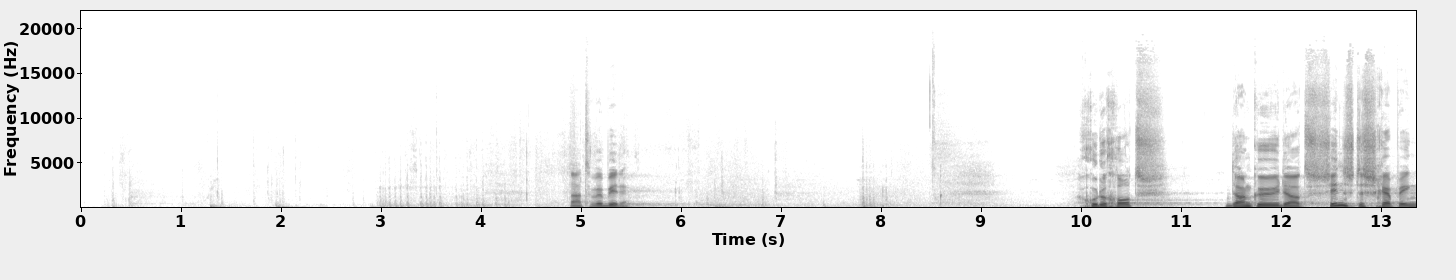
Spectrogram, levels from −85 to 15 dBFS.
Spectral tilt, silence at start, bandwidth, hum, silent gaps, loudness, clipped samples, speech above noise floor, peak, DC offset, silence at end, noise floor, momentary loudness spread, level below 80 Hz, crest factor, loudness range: -6 dB/octave; 4.9 s; 17.5 kHz; none; none; -23 LUFS; under 0.1%; 52 dB; -4 dBFS; under 0.1%; 0 s; -74 dBFS; 20 LU; -66 dBFS; 24 dB; 12 LU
